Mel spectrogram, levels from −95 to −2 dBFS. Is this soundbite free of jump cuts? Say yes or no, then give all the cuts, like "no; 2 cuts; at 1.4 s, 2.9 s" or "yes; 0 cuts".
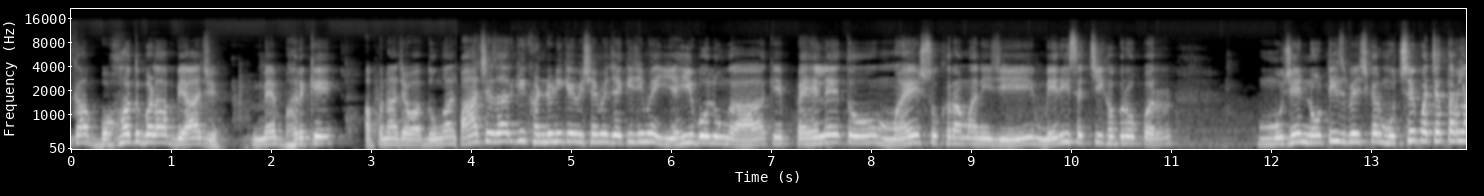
no; 1 cut; at 3.9 s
